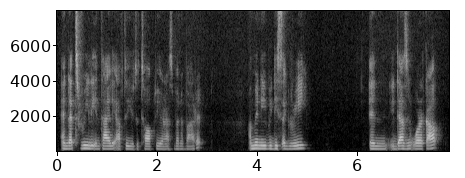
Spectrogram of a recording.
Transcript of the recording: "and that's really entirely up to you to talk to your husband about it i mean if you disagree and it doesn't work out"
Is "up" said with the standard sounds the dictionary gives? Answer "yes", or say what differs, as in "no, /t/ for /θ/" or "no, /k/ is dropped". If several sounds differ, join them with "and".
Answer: no, /f/ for /p/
